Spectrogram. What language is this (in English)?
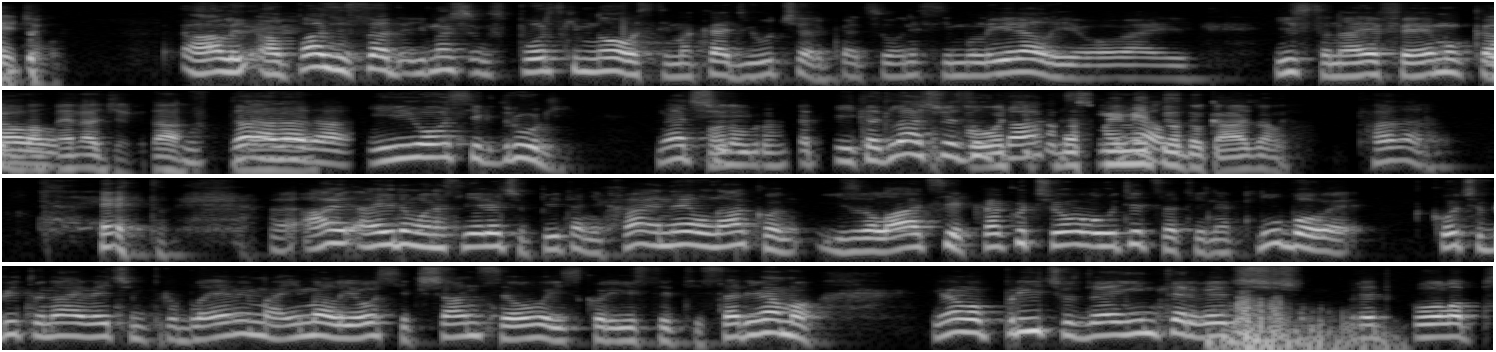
Croatian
